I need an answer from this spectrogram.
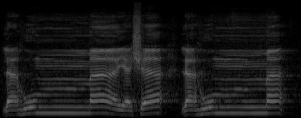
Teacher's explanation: So dibaca menjadi satu mim yang bersabdu · dibacakan dengan kadar dengung dua harakat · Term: dua mim digabungkan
